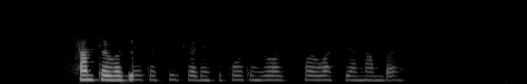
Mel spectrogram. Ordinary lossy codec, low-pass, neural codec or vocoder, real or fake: MP3, 32 kbps; 3.6 kHz; none; real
